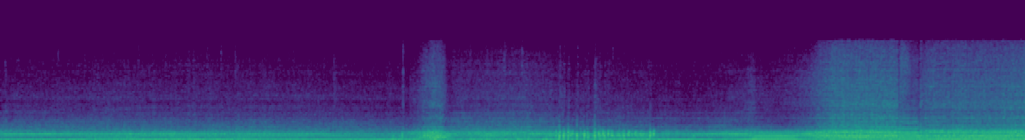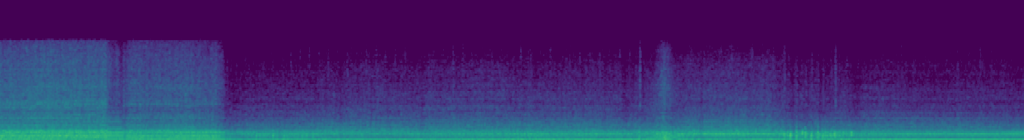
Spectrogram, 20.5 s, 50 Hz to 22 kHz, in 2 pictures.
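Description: A Porsche Macan's 2.0-litre turbocharged four-cylinder pulling at high revs in a low gear, heard from inside the cabin. The engine note drops and jumps back up several times as the PDK dual-clutch gearbox shifts, with a louder, harsher stretch in the middle under harder throttle.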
